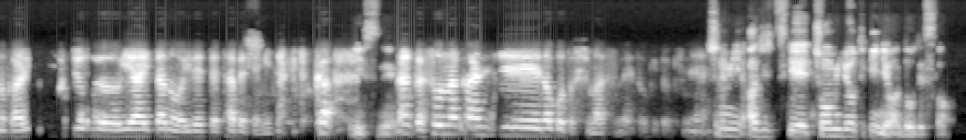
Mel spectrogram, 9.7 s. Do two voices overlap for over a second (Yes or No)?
No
